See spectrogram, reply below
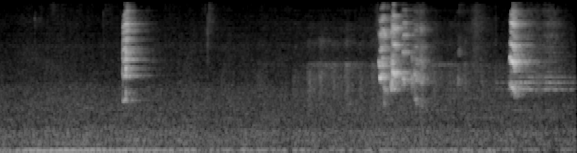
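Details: Pet cockatiels kept as companion birds give three short, harsh chirps, one alone then a close pair near the end, over a steady low indoor hum.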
